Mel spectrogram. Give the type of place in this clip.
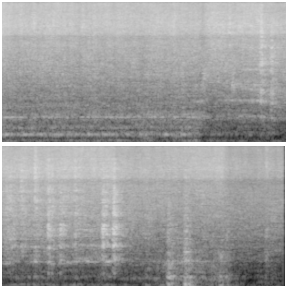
kitchen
